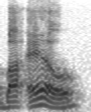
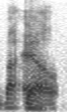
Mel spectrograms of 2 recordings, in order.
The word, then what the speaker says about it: Baal: of ba y ba or bael I think that's the right pronunciation bael Baal is uh his one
